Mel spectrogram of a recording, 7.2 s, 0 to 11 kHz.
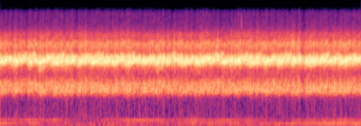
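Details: Many frogs calling together after dark at a natural pond, 7:00pm, February 2009, following weeks of rain; unbroken high-pitched croaking chorus with a faint low steady hum underneath.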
